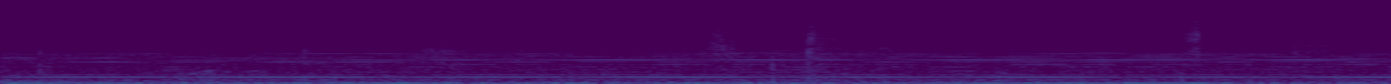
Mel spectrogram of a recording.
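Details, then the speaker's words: Casablanca Concentra ceiling fan on a variable speed control at low speed: a soft, steady low hum with a faint even tone and no ticks or wobble, running smoothly at low speed. "Got a perfect low speed."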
